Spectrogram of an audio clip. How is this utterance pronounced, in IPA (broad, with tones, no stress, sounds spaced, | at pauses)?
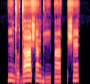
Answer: ĩ˧ d o˨ d aː˦ ʃ ã˦ ɡ͡b iː˨ p ã˧ | ʃ ɛ̃˦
